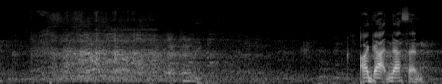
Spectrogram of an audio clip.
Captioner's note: audience laughing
